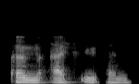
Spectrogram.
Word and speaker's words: Hum: Vous laissez ce chakra vibrer sur le son Am que vous allez prononcer. H-U-M.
